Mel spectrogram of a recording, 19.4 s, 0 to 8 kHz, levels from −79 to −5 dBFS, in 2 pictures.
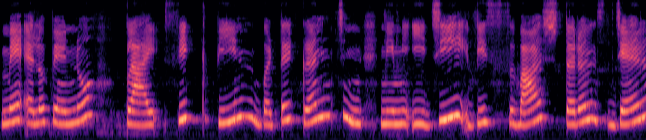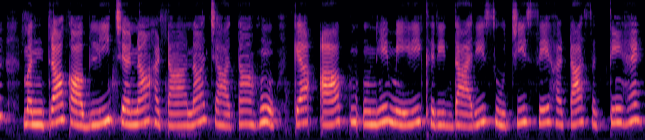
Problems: none marked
